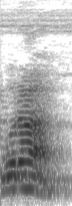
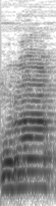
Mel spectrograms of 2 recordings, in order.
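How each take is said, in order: First: The final vowel is not nasalized. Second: The final vowel is nasalized. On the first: The speaker calls it right. "ਇਸ ਦਾ ਸਹੀ ਉਚਾਰਨ ਹੋਏਗਾ ਗੁਰਾਂ" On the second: The speaker calls it wrong. "ਗੁਰਾਂ ਉਚਾਰਨ ਨਹੀਂ ਕਰਨਾ"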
